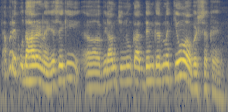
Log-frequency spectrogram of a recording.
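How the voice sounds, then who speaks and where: Higher-pitched man teaching a slide lesson. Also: lively intonation, darkish tone. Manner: explains patiently, repeats key phrases, pauses with fillers. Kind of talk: classroom lesson over slides.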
